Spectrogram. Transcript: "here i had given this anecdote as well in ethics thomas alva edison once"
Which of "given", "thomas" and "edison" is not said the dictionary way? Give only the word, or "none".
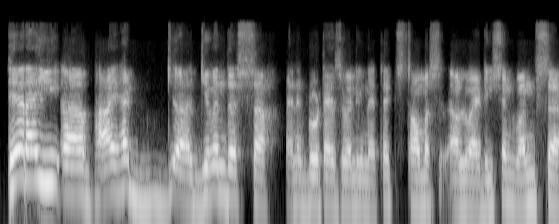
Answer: edison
